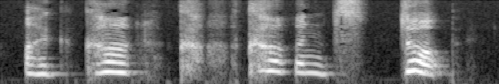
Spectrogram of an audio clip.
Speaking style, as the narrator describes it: gasped

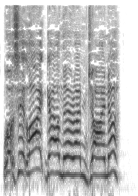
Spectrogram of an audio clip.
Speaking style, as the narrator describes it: He called out

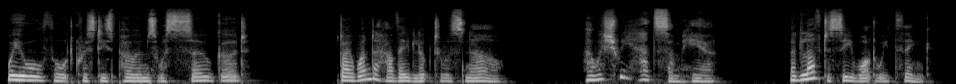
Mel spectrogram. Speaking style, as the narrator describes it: she let out a long sigh and said

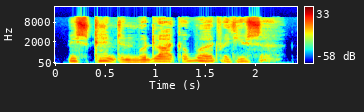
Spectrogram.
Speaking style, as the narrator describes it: whispered

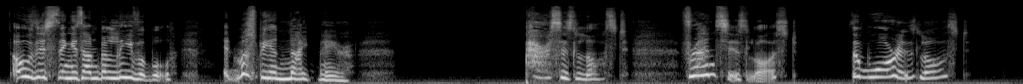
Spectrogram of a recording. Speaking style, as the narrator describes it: gasped Rilla, amid the utter ruins of hope and confidence and belief

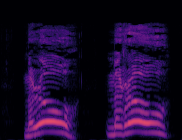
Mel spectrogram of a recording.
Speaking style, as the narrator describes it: Montgomery shouting

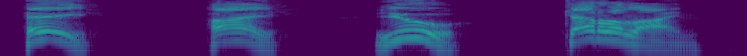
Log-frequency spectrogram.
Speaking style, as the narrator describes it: he shouted over the railing

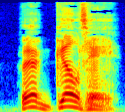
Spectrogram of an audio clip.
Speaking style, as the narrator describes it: cried the man with a beard but no hair

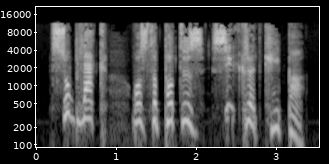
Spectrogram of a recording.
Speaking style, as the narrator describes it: whispered Madame Rosmerta

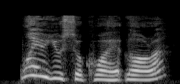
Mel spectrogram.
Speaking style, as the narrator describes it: she asked without stopping, and went on with a giggle

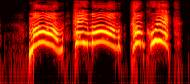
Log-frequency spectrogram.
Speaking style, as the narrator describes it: really hollered

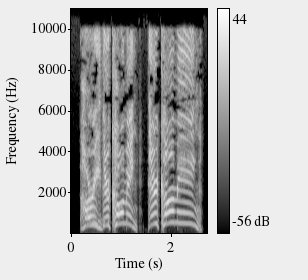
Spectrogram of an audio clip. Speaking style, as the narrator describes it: Luke and Clay were screaming in unison

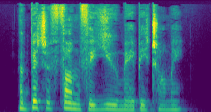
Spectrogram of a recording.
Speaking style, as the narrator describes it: Ruth said coldly

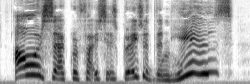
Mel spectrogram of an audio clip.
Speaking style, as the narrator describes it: cried Rilla passionately

